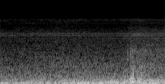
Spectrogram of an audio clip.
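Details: LG Multi V condensing unit, earlier fitted with new power board, fan board and condenser fan motor, about 90°F day, suction line cold: steady even low rumble of fan and compressor, no knocking or cycling; running normally.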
